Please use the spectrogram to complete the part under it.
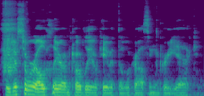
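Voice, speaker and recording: A man's voice: on the low side, quick pace, darkish tone, husky. A man talking casually as a player in a tabletop role-playing game.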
